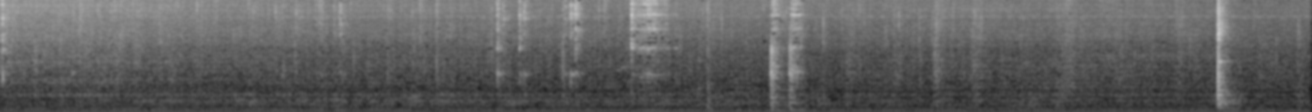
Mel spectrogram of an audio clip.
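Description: Beaten egg sizzling in hot oil in a wok as it is poured over fried vegetables, with a few clinks of a fork against a glass bowl. One sharp knock of a spatula against the wok near the end.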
